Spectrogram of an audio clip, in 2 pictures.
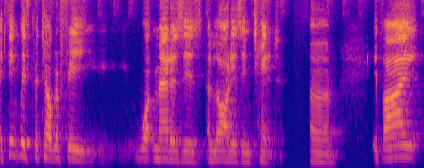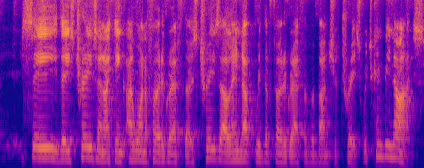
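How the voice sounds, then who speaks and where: Speaking at a moderate pace with an Australian accent, a man has a fairly high, bright, sharp voice and ordinary pitch variation. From Australia, Perth. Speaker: photographer. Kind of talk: live video conversation. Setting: video call.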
